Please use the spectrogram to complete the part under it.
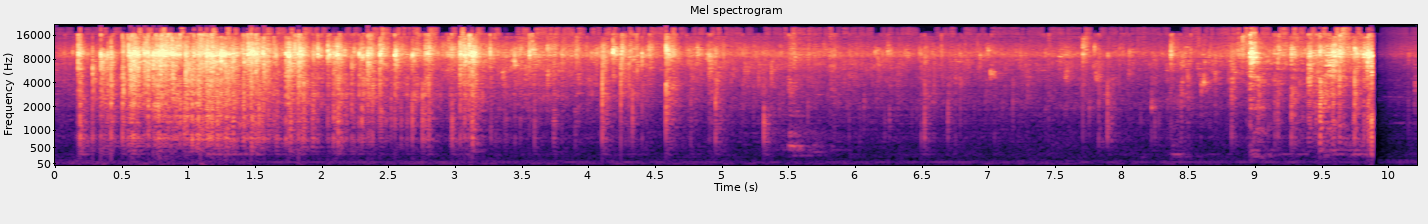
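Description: Cumin, green chili, garlic and curry leaves fry in hot oil for a soya Manchurian, a loud steady sizzle with clinks and scrapes of stirring throughout, easing slightly midway, with no voices.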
